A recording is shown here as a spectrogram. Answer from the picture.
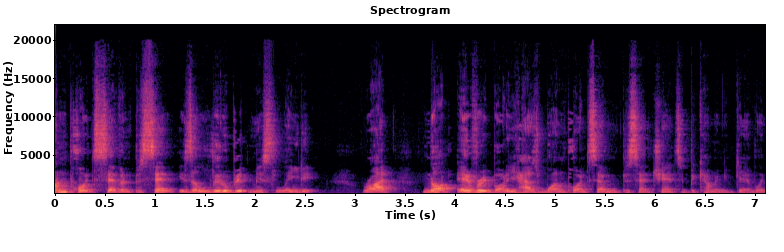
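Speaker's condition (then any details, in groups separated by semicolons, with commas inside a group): No condition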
